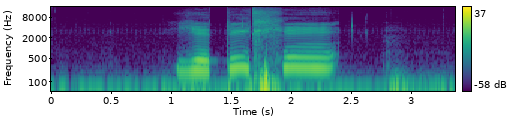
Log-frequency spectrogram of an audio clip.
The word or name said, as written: yidííłhį́į́’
